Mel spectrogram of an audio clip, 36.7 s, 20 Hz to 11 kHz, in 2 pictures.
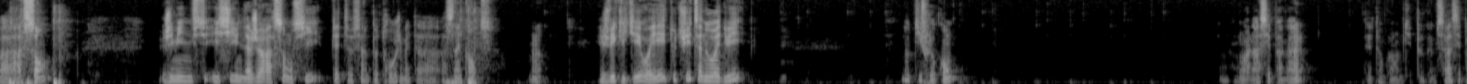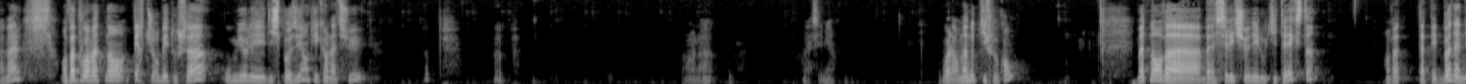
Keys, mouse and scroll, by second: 0.0 KP_1, 0.2 KP_0, 0.6 KP_Enter, 4.4 click, 5.5 KP_5, 5.6 KP_0, 5.8 KP_Enter, 6.7 click, 7.8-9.9 drag, 10.0 click, 10.8 click, 11.4 click, 12.2 click, 12.8 click, 13.3 click, 13.8 click, 14.3 click, 15.9 click, 16.8 click, 22.7 click, 23.4 click, 24.1 click, 24.5 click, 25.1 click, 25.6 click, 26.0 click, 26.5 click, 27.0 click, 28.0 click, 28.5 click, 29.2 click, 29.7 click, 30.1 middle click, 30.1-30.5 scroll down 1, 30.7 middle click, 31.5 click, 31.9 click, 32.3 middle click, 34.8 click, 36.3 middle click, 36.4 click.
